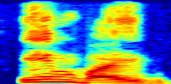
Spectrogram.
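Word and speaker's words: imbibe: काफी मिस्टेक करते हैं हमने इसको पढ़ना कैसे है आई से क्या हो गया ई ठीक है ना और एम का उच्चारण मैं करेंगे इम हो गया अब यहां पे बी आई का उच्चारण हम बाई करेंगे क्या करेंगे बाई और बी का उच्चारण ब करेंगे ई का उच्चारण हम नहीं करते हैं इम बाइब क्या पढ़ेंगे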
